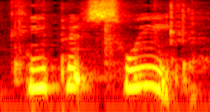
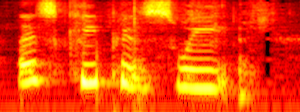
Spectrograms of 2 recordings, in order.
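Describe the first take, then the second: First: Much higher and much softer, almost breathed; soft high murmur to Spirit; hushed plea. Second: Much higher, slow sing-song; lilting high appeal; sing-song plea. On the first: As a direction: murmur it like a little wish over the deck. Hushed plea while shuffling. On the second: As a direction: coax Spirit gently in a lilting voice. Cooing to Spirit about cards. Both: Real, not acted.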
